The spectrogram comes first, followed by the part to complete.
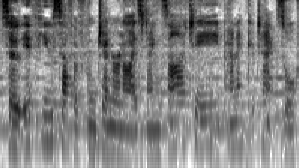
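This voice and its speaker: A woman's very deep, low voice at a moderate pace, with music in the background. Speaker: author, therapist, podcaster. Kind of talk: promotional spot.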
